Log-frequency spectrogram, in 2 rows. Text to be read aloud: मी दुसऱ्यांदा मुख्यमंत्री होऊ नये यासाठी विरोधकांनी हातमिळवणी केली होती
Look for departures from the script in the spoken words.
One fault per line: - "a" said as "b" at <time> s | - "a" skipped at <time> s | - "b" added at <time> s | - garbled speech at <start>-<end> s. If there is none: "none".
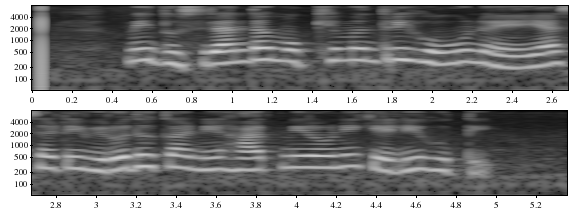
none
